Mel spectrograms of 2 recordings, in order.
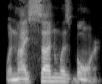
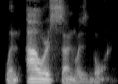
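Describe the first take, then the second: First: Said in the usual way. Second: Our said slower and lower, stressed; a careful, deliberate our in when our son was born. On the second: Shown as a demonstration. Father corrects himself to stress our son. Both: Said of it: "I choose my words very carefully".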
